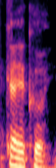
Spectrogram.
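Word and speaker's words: Kayaköy: don't know if I'm going to pronounce it right, but Kayakoi, Yeah, Kayakoi, exactly.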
